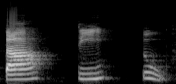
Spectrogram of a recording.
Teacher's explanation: जुबान की नोक सना औलिया की जड़ से लगानी है और पीछे से जुबान नीचे ही रखनी है, ऊपर नहीं उठानी है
